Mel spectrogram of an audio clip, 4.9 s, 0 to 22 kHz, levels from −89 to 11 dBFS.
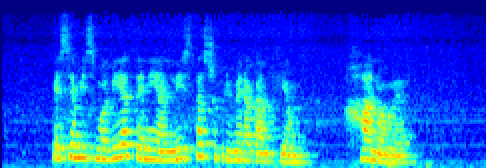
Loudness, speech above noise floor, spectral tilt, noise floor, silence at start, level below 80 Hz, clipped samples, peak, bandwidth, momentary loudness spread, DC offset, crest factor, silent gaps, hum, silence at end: -22 LUFS; 34 dB; -6.5 dB/octave; -55 dBFS; 0.55 s; -52 dBFS; under 0.1%; -4 dBFS; 15.5 kHz; 10 LU; under 0.1%; 18 dB; none; none; 0.55 s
